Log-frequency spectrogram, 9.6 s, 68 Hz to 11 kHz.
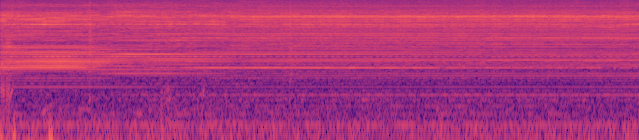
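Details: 2006 Nordic Air heat pump outdoor unit: steady electrical buzz with no fan whoosh while warm air still blows indoors. The unit is energised but the fan isn't turning; the fan starts normally about 30 s after the noise stops.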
